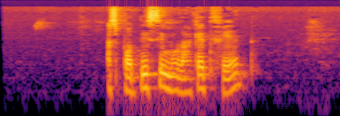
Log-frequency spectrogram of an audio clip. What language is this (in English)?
Catalan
